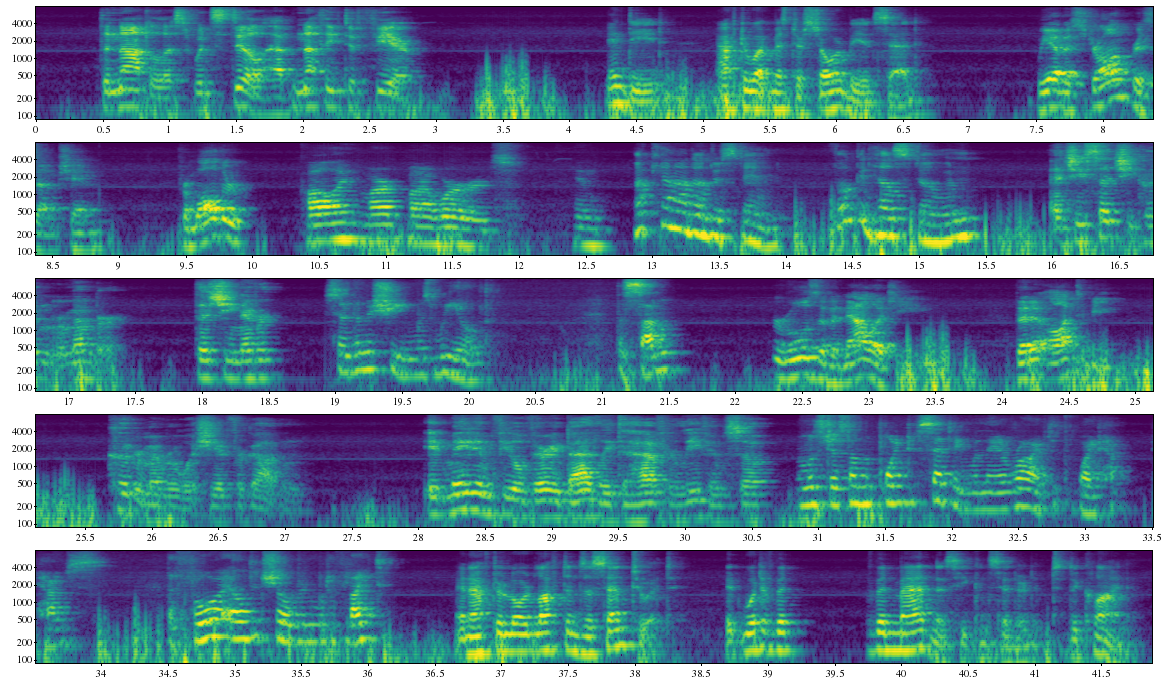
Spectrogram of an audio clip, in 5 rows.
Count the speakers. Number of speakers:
7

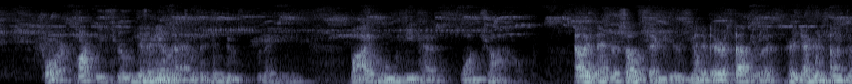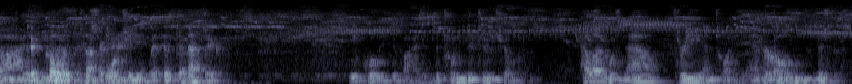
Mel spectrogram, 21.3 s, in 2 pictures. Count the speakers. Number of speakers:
2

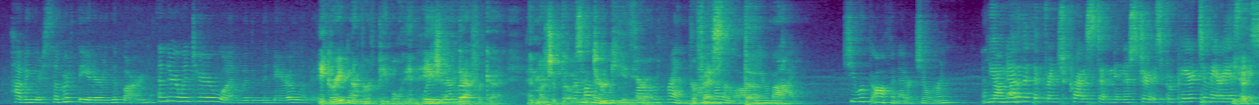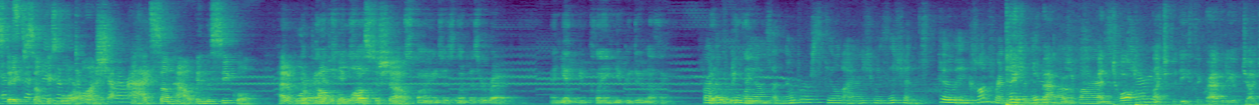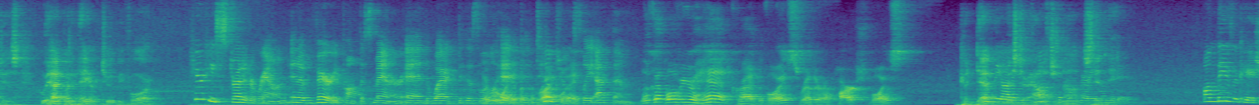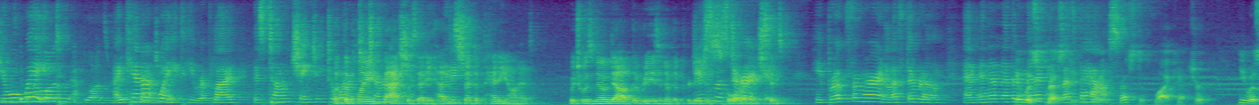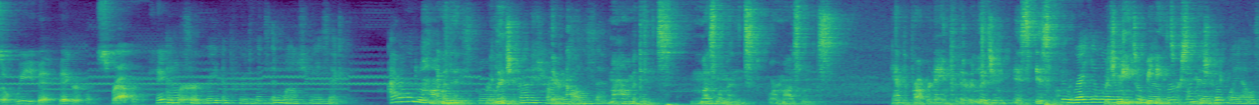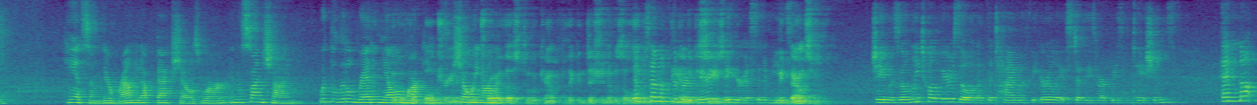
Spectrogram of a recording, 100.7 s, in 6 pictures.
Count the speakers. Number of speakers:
10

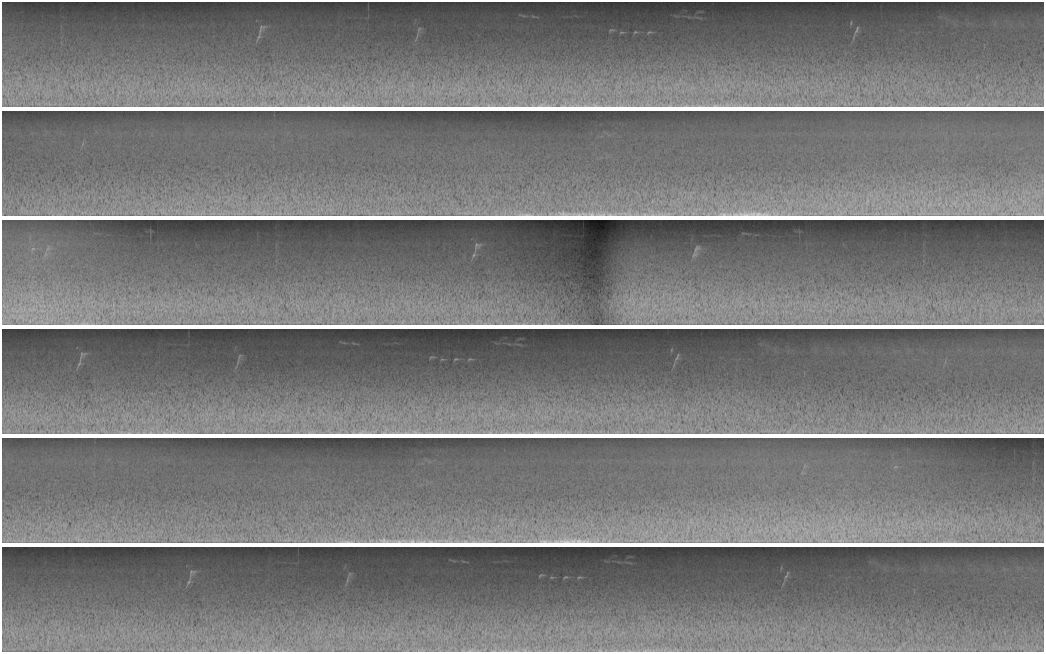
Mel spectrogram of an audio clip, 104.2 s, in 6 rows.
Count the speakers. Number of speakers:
0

